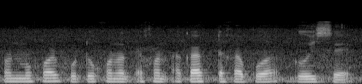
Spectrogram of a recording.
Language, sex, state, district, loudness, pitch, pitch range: Assamese, male, Assam, Sonitpur, -20 LUFS, 135 Hz, 130-140 Hz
